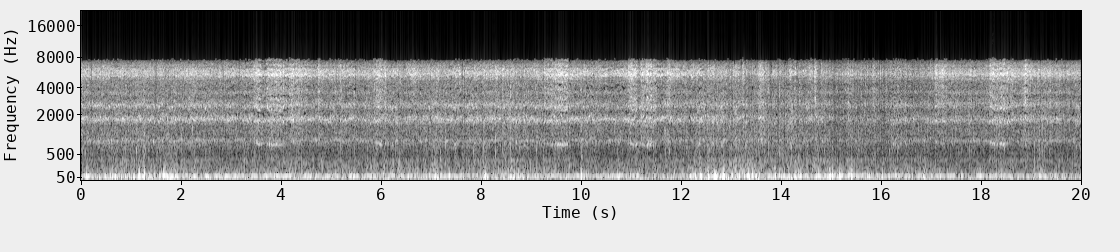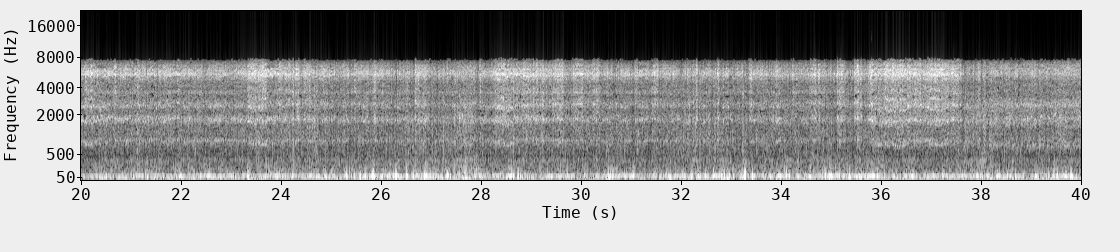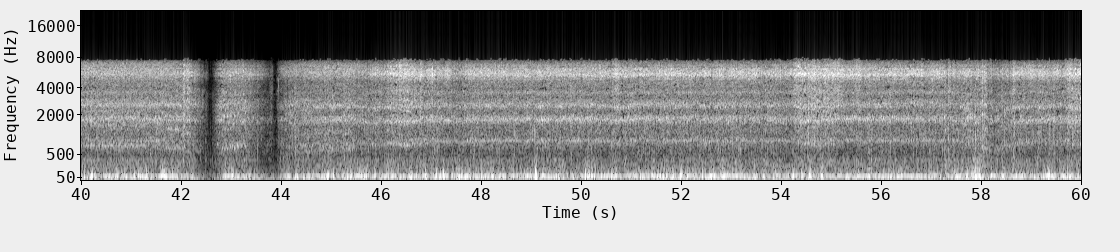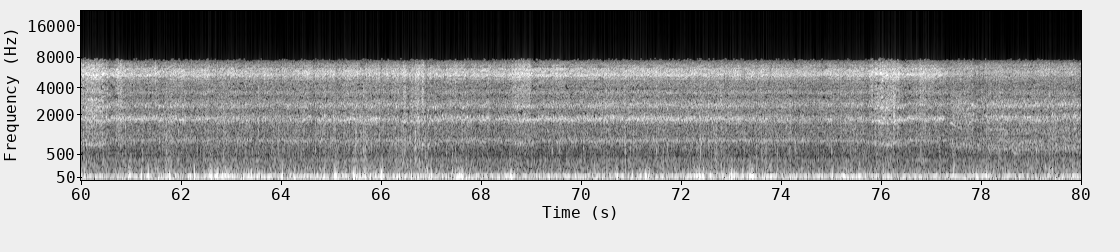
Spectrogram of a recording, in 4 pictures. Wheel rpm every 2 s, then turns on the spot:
230, 230, 230, 230, 230, 230, 230, 230, 230, 230, 230, 230, 230, 240, 230, 230, 230, 230, 220, 210, 210, 90, 160, 220, 230, 230, 240, 220, 220, 200, 230, 240, 230, 230, 230, 230, 230, 230, 220, 200.
none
